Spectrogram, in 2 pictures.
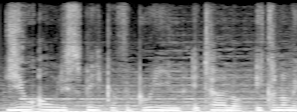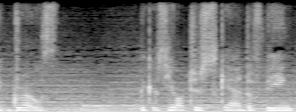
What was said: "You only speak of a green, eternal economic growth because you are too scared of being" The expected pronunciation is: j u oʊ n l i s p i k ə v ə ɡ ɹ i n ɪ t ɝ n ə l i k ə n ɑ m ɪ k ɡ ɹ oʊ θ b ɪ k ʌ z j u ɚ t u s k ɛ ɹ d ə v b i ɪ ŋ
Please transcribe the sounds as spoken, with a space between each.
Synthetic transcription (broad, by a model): j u oʊ n l i s p i k ə v ə ɡ ɹ i n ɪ t ɝ n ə l i k ə n ɑ m ɪ k ɡ ɹ oʊ θ b ɪ k ʌ z j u ɚ t u s k ɛ ɹ d ə v b i ɪ ŋ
